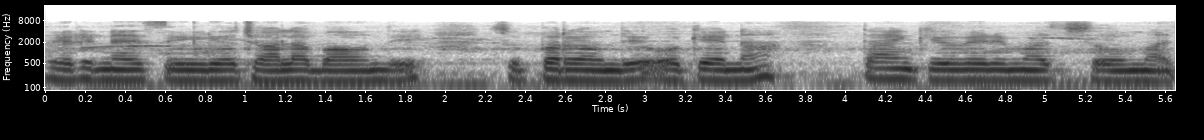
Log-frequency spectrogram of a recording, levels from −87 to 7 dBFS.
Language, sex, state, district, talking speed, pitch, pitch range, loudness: Telugu, female, Andhra Pradesh, Chittoor, 180 wpm, 160 Hz, 155-165 Hz, -15 LUFS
